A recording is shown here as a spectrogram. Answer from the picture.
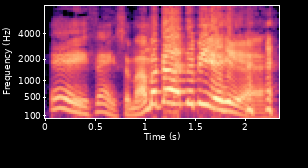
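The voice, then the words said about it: Put-on Italian-style accent. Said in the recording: “Why are you talking like that? I'm in Italy. I'm in the Vatican. ... You got to talk like this ... the holiest of holies of accents”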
